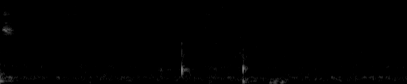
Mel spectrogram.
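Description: Faint handling of a book's paper pages and a pen on the paper, with two brief soft taps a little after halfway.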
